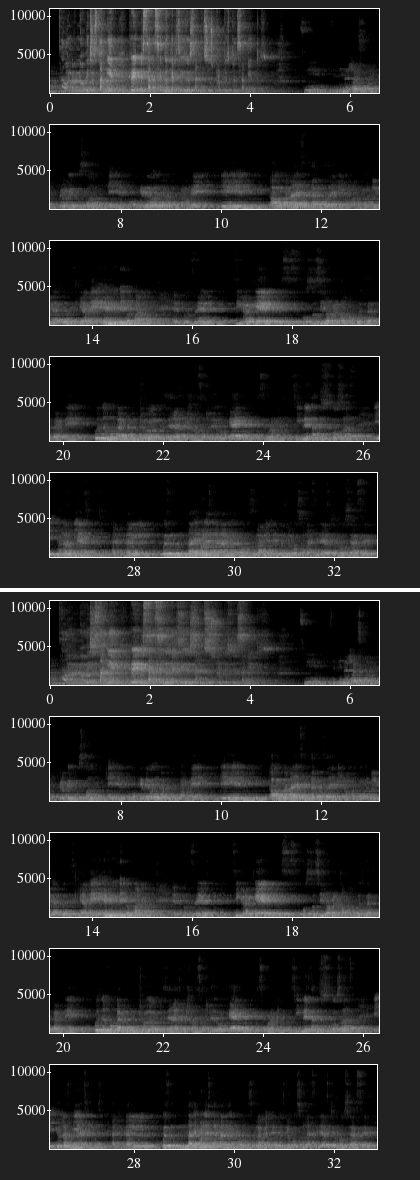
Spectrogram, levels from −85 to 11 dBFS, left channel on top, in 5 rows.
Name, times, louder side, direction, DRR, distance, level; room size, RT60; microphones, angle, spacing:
voice 1, 0.2-4.7, left 3 dB, 40° left, 0 dB, 1.2 m, -34 dB
voice 2, 5.1-6.5 6.8-9.6 10.0-16.3 16.9-17.8 18.2-20.2 20.6-24.4 24.6-25.7 26.2-28.2 28.6-32.7, equal, 80° right, -5 dB, 2.1 m, -34 dB
10.5 x 6.8 x 4.3 m, 2.3 s
head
